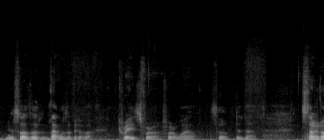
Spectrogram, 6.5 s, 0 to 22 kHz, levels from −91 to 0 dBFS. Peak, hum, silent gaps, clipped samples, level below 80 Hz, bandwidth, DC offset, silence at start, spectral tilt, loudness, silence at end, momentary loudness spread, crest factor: -20 dBFS; none; none; under 0.1%; -60 dBFS; 16 kHz; under 0.1%; 0 s; -6.5 dB/octave; -43 LUFS; 0 s; 24 LU; 22 dB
